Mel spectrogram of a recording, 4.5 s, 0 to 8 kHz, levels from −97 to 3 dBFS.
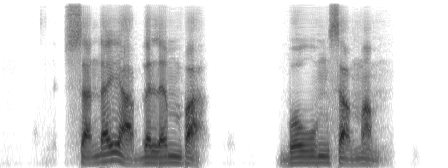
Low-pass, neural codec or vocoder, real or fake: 7.2 kHz; codec, 16 kHz, 0.7 kbps, FocalCodec; fake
